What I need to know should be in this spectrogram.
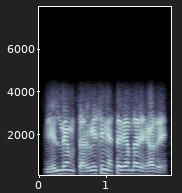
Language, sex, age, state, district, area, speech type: Kannada, male, 18-30, Karnataka, Gulbarga, urban, conversation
